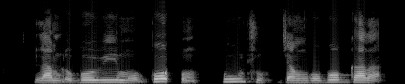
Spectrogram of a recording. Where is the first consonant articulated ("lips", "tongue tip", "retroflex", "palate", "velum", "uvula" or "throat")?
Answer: tongue tip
